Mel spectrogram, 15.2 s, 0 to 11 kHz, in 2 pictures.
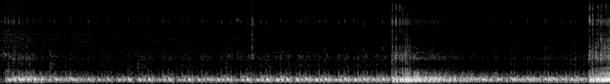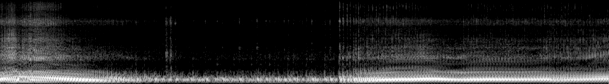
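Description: A 2017 Harley-Davidson Road King motorcycle engine idles with a low, steady rumble, then revs up twice, rising and falling in pitch before settling back into a loud idle, with no talking.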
